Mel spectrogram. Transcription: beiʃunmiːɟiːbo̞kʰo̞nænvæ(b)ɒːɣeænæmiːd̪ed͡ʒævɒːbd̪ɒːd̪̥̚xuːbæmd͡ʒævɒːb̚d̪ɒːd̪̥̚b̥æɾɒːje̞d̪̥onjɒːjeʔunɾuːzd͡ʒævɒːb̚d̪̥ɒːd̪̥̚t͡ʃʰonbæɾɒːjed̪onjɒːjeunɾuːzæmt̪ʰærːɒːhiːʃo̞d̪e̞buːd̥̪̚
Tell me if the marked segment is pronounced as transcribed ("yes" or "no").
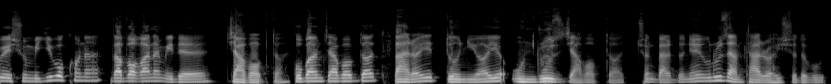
no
